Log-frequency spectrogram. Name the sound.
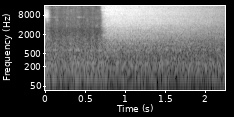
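steam train hissing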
